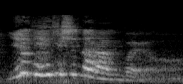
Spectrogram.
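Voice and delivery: usual speaking voice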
